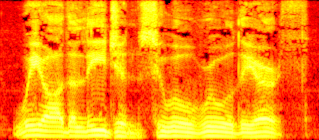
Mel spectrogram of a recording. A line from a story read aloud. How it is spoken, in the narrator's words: yelled out in what sounded like a deep, growling German accent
